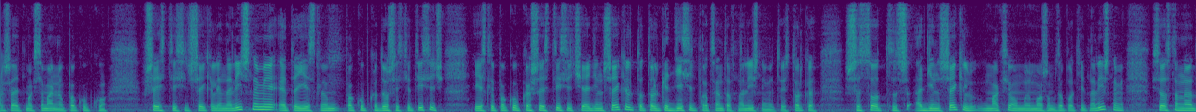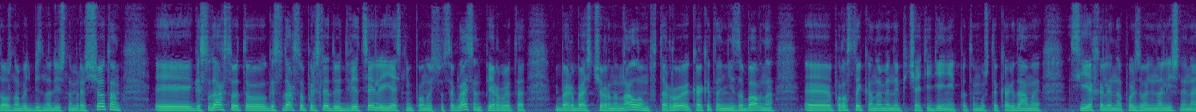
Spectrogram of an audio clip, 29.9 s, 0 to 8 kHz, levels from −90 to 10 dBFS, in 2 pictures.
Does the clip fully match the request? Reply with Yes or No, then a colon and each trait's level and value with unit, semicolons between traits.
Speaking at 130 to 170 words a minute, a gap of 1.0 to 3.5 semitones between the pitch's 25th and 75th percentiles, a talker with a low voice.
Yes: average, 155 wpm; average, 2.8 semitones; low, 130 Hz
